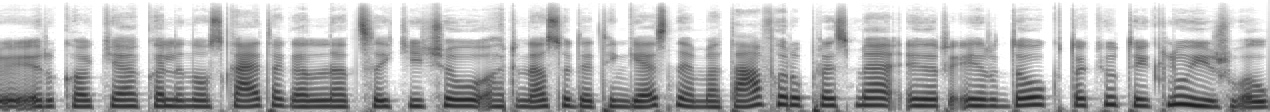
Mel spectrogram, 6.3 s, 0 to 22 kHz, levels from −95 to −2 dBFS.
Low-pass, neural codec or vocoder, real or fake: 19.8 kHz; autoencoder, 48 kHz, 128 numbers a frame, DAC-VAE, trained on Japanese speech; fake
